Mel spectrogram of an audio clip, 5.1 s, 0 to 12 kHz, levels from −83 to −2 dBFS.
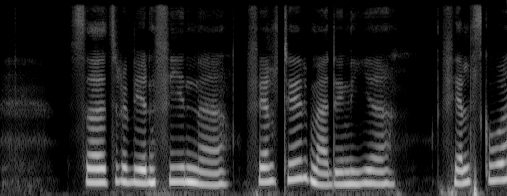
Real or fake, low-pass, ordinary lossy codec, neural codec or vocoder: fake; 10.8 kHz; none; codec, 24 kHz, 1.2 kbps, DualCodec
